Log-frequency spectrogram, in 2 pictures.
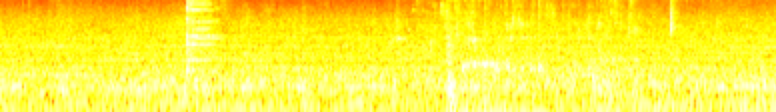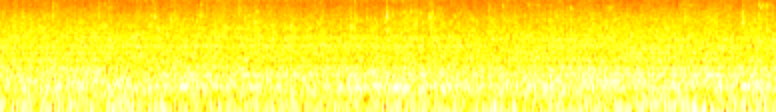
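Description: Steady background hiss in a kitchen, with a light ringing clink about two seconds in and a soft knock about four and a half seconds in.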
